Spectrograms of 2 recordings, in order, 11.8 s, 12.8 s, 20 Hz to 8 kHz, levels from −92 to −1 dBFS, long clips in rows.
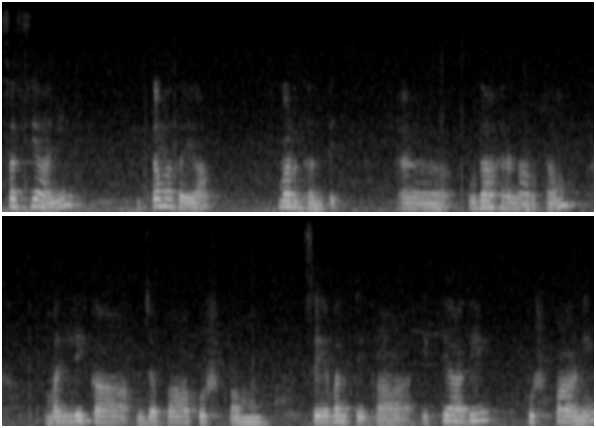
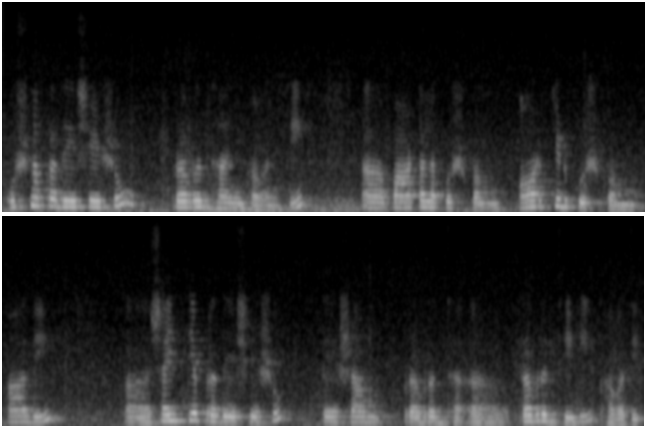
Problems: none marked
